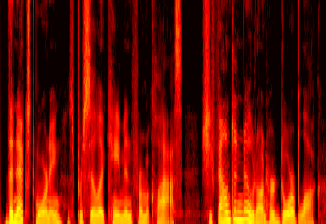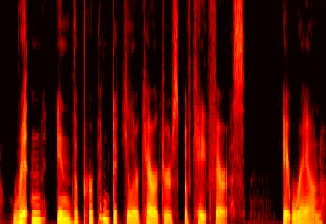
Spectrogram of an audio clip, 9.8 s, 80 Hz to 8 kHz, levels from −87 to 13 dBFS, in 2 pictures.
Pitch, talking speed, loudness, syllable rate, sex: 175 Hz, 170 wpm, -22 LUFS, 4.7 syllables/s, female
